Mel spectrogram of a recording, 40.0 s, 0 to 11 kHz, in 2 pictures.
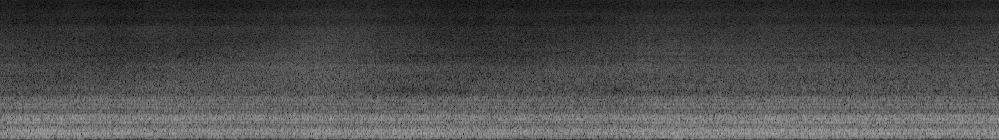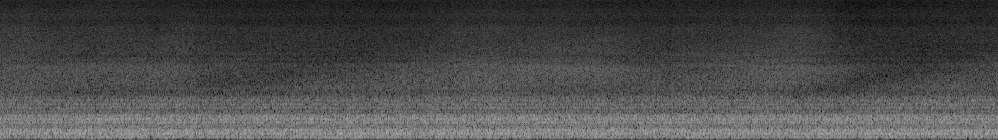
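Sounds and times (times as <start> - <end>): wind: 0.0 - 39.9
heavy surf roaring: 10.5 - 39.9.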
